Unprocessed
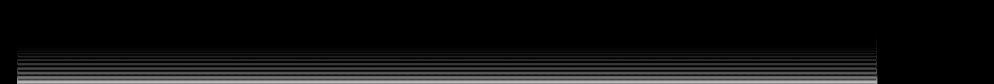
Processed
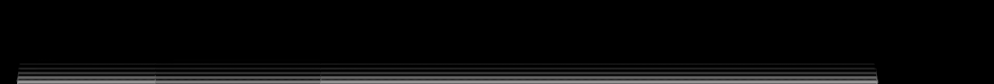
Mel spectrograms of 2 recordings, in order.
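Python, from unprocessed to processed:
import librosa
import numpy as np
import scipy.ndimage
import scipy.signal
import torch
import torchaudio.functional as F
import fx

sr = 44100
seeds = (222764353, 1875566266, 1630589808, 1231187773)

p1 = scipy.signal.sosfilt(scipy.signal.cheby1(2, 1.0, [110.0, 670.0], 'bandstop', fs=sr, output='sos'), x)
p2 = fx.spec_topn(p1, sr, count=8)
p3 = 10.0 ** (-26.0 / 20.0) * np.tanh(p2 / 10.0 ** (-26.0 / 20.0))
p4 = fx.tilt_eq(p3, sr, slope=2.0, at=(1.55, 3.21))
p5 = p4 + fx.echo_wet_highpass(p4, sr, ms=183, feedback_pct=31, hz=1400.0, wet_db=-12.0, dry=0)
y = F.gain(torch.from_numpy(p5), -3.0).numpy()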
